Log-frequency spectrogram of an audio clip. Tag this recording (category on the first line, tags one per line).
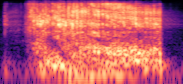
Sound effects > Objects / House appliances
rip
paper
tear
